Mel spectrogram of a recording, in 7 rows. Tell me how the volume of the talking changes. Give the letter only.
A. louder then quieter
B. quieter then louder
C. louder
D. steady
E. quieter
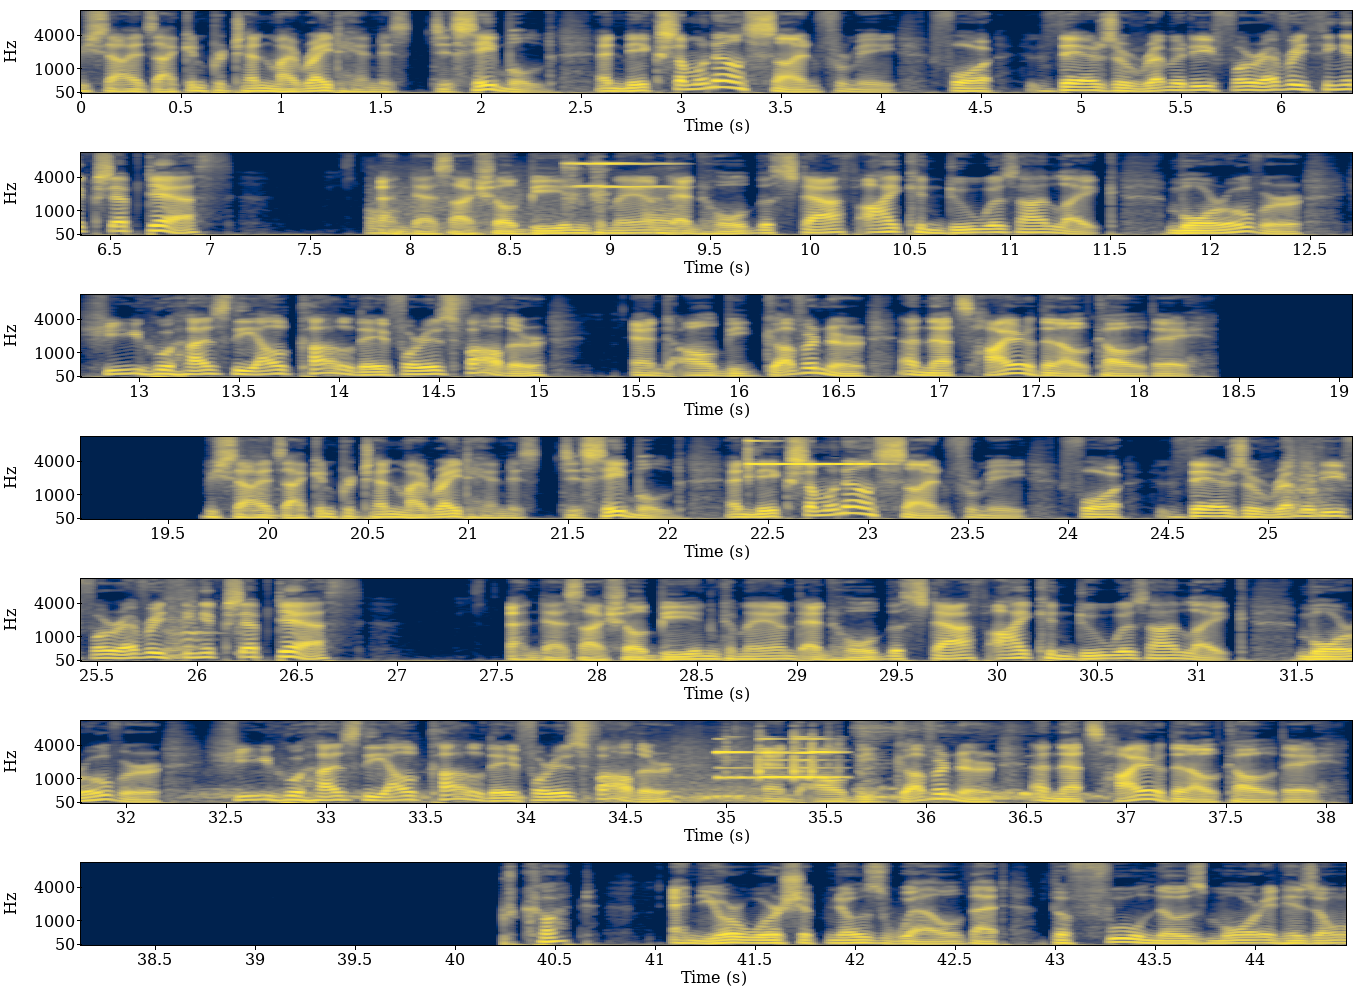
D.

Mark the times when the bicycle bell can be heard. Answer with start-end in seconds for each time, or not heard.
7.8-9.4, 22.4-23.0, 35.0-35.6.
